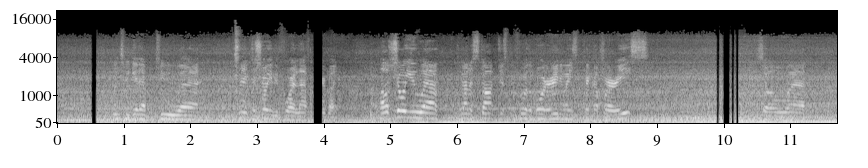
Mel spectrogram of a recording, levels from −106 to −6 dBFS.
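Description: Digital broadcast dropouts hit at 0.51–0.61 s, 3.84–4.00 s and 9.88–10.24 s. Bad frames force the receiver to mute, with 20 ms fades. The first two gaps lose 64 ms and 128 ms. The last breaks into several holes, losing 192 ms.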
